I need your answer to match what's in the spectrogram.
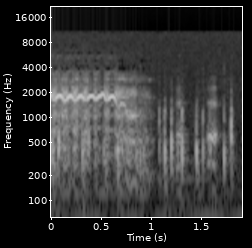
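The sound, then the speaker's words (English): A horse, Silver, lets out a loud whinny with a wavering, high pitch, then snorts and breathes in short bursts as hooves shuffle. “Sounds like silver hungry like you and me.”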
